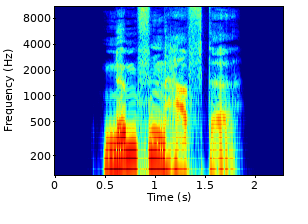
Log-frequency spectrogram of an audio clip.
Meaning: inflection of nymphenhaft: 1. strong/mixed nominative/accusative feminine singular 2. strong nominative/accusative plural 3. weak nominative all-gender singular
- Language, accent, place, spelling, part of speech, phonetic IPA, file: German, Germany, Berlin, nymphenhafte, adjective, [ˈnʏmfn̩haftə], De-nymphenhafte.ogg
